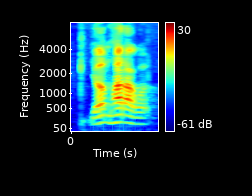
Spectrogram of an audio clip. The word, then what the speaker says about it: 염화: 보통 발음은 점화인데 절집에서는 염화실이라고, 염화라고 읽어요.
